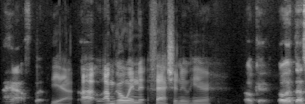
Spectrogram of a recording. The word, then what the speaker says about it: Fashanu: But yeah, I'm going Fashanu here.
